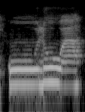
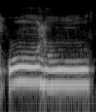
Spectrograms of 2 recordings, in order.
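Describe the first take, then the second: First: An extra aa sound is added at the end. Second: The word ends on a long oo sound. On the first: The speaker calls it wrong. "I don't say قولوا" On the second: The speaker calls it right. "I say قولوا, right? So no alif here"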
